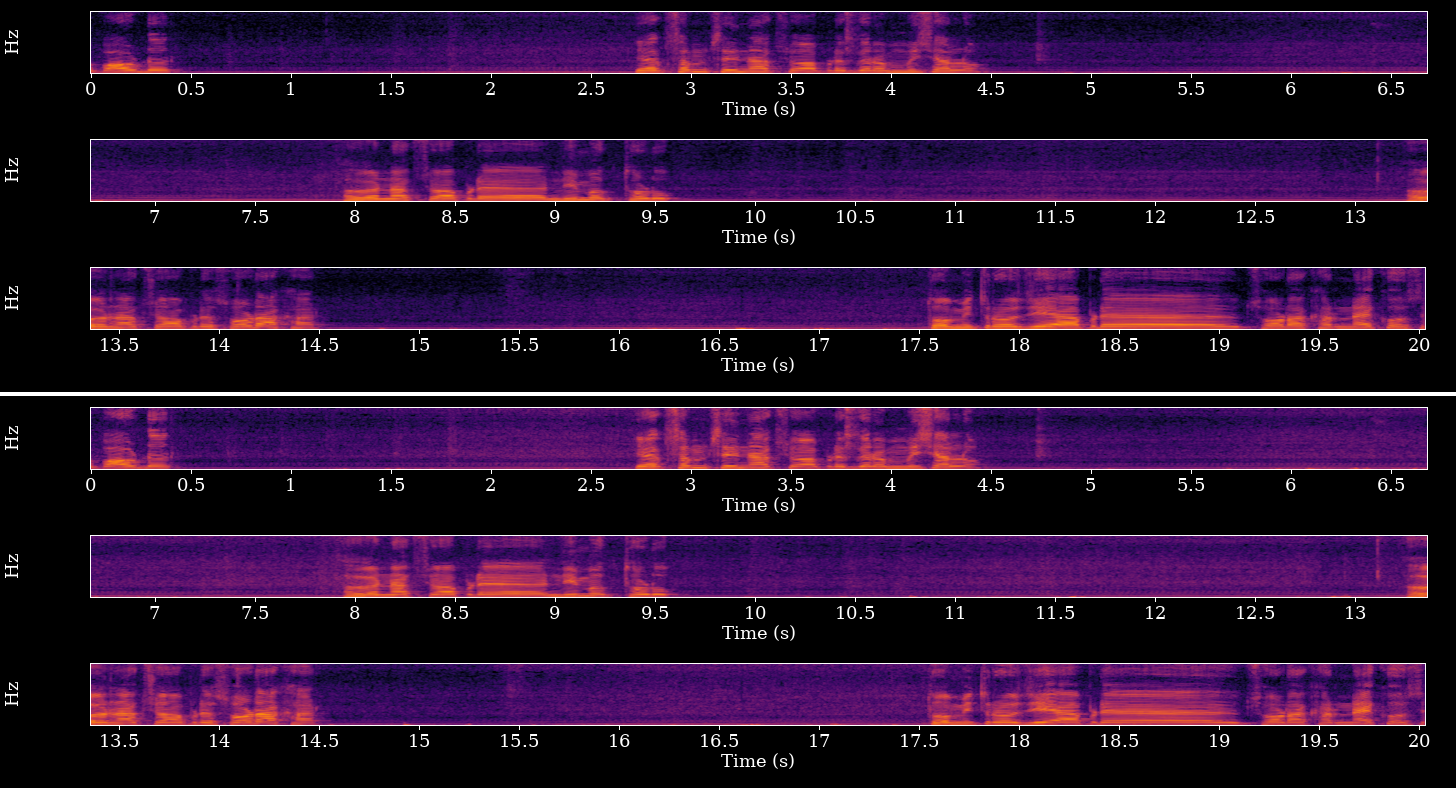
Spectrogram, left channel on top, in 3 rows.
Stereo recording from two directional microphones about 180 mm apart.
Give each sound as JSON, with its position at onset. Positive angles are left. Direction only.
{"t": 0.0, "sound": "a man's voice", "side_deg": 25}
{"t": 2.7, "sound": "a man's voice", "side_deg": 20}
{"t": 7.9, "sound": "speech", "side_deg": 30}
{"t": 13.1, "sound": "speech", "side_deg": 15}
{"t": 17.5, "sound": "speech", "side_deg": 40}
